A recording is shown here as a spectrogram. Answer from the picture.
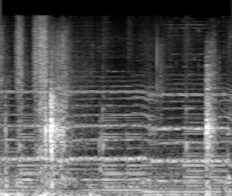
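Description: Kitchen knife cutting through pineapple and knocking on a wooden cutting board: a few light taps, then one sharper knock about halfway in. Background music plays throughout.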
